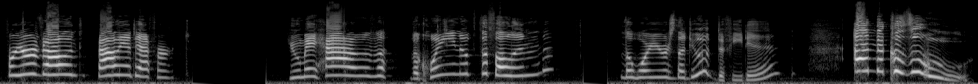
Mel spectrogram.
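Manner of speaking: high, proud croaking king voice; warbly frog king. Acted. Frog king chats with the passing warriors, high and warbly. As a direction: play the pompous frog king.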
